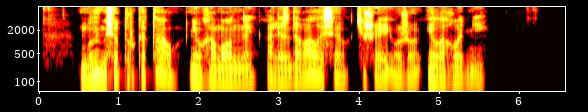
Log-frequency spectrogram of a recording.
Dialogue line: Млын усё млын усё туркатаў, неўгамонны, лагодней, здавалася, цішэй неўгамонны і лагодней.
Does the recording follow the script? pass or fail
fail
